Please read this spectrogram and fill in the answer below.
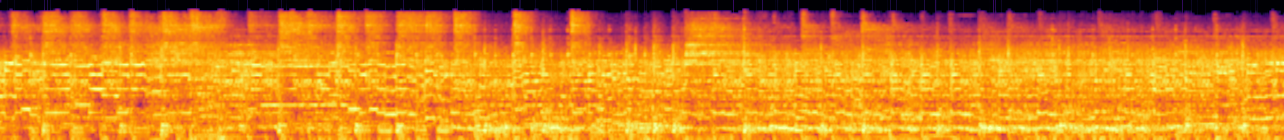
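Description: A live rock band playing loudly, with electric guitar lines up front over bass and drums.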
